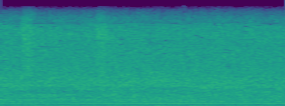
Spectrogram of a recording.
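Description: Steady machine hum holding one constant tone, over an even hiss and an uneven low rumble.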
